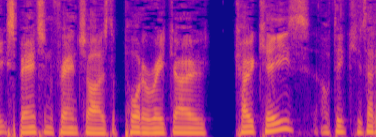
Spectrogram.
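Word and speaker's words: Coquís: playing with the expansion franchise, the Puerto Rico Coquis. I think, is that how you pronounce it? Yes, the Coquis.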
